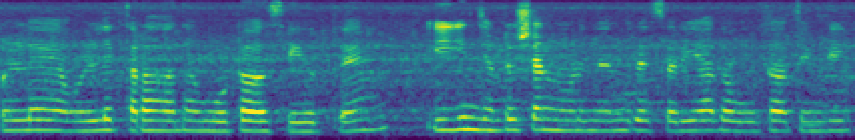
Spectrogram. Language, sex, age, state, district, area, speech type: Kannada, female, 18-30, Karnataka, Koppal, rural, spontaneous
